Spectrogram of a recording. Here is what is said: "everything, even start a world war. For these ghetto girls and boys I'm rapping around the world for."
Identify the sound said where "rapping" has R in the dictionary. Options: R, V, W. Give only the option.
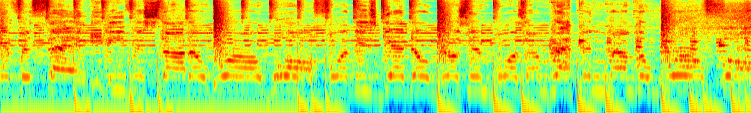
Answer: R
